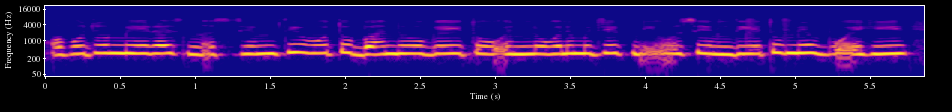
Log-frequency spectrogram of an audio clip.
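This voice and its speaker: A young woman student, voiced by a woman storyteller, explains and reassures in a soft, high, slightly gravelly voice. The sound is dull and lo-fi, close and dry, with a dark tone. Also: flat delivery, measured pace, dry recording. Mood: explaining. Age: young adult. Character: young woman student living abroad, reassuring her parents.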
